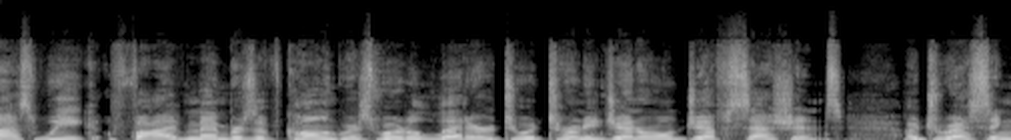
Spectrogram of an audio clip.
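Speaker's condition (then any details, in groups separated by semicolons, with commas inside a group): No condition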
